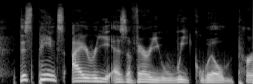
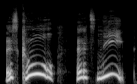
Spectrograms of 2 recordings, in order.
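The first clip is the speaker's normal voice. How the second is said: way higher, squeaky and tiny; squeaky mock voice; 4 dB louder than usual. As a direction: chirp it like a cartoon fan. Mock voice while watching a fight.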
